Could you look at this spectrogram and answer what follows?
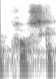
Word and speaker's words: Posca: them and i love the posca pens i think it's pronounced like that posca i love using those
